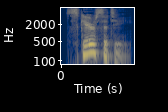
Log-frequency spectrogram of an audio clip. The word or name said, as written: scarcity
